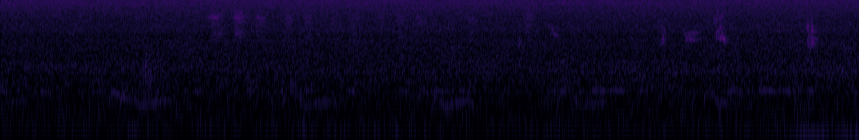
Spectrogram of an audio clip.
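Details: Brown pigeon cooing: soft, low, rising-and-falling coos repeated several times over a steady hum of background noise, with faint higher chirps from other small birds.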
